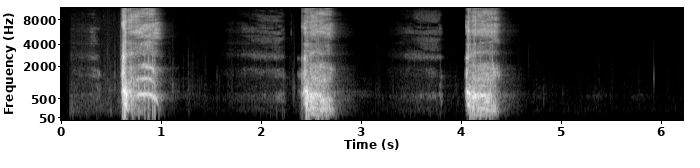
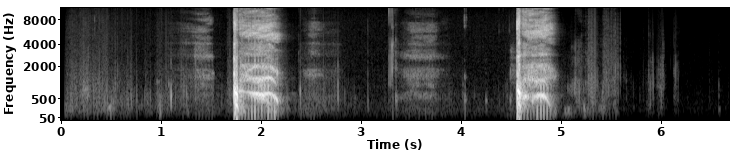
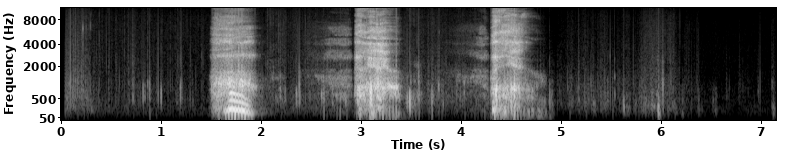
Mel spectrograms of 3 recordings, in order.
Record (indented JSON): {
  "three_cough_length": "6.2 s",
  "three_cough_amplitude": 32768,
  "three_cough_signal_mean_std_ratio": 0.25,
  "cough_length": "6.7 s",
  "cough_amplitude": 32768,
  "cough_signal_mean_std_ratio": 0.22,
  "exhalation_length": "7.2 s",
  "exhalation_amplitude": 32750,
  "exhalation_signal_mean_std_ratio": 0.3,
  "survey_phase": "beta (2021-08-13 to 2022-03-07)",
  "age": "65+",
  "gender": "Female",
  "wearing_mask": "No",
  "symptom_other": true,
  "smoker_status": "Never smoked",
  "respiratory_condition_asthma": false,
  "respiratory_condition_other": false,
  "recruitment_source": "REACT",
  "submission_delay": "2 days",
  "covid_test_result": "Negative",
  "covid_test_method": "RT-qPCR",
  "influenza_a_test_result": "Unknown/Void",
  "influenza_b_test_result": "Unknown/Void"
}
